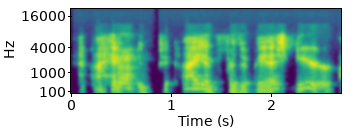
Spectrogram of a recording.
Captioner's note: laughs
